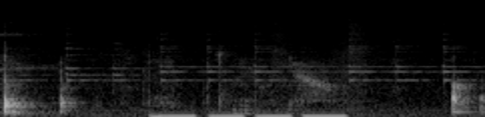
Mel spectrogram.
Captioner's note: whispers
